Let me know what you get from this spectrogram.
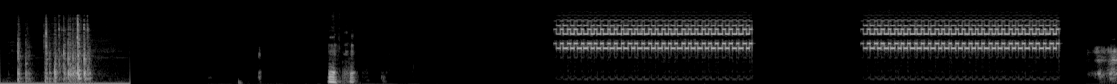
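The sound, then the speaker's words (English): Two loud, steady electronic answering machine tones, each lasting about two seconds with a short gap between, preceded by a few clicks and handling noises. No one speaks. “So with the sound of the tone, please hang up.”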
